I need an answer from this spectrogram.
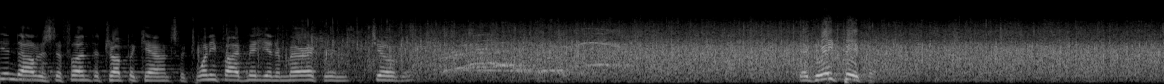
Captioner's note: applause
